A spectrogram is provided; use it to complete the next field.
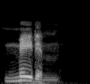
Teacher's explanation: you had used a Spanish D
